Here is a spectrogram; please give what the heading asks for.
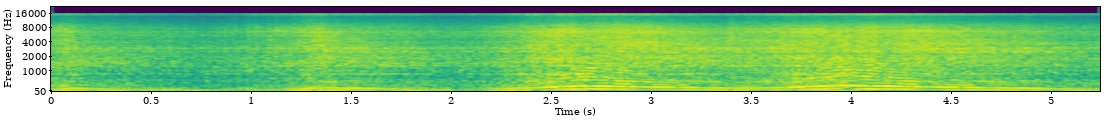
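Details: Honda SP BS6 motorcycle, 3381 km, that had misfiring and hard starting, after injector replacement: catches and revs cleanly, pitch rising and falling smoothly with throttle, no misfire or stumble; normal start and rev.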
